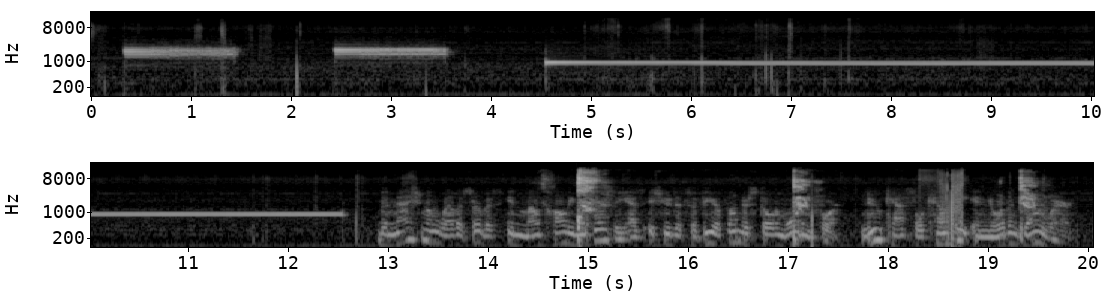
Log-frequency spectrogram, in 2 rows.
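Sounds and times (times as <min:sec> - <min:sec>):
two-tone attention signal: 0:04.6 - 0:12.6.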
